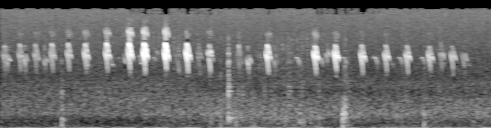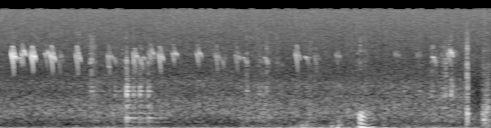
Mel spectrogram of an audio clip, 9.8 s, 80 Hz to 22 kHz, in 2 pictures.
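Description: Foraging type 5 birds call in a steady stream of short, high chirps and cheeps, loudest in a quick burst at the start, then continuing more softly over a low, constant rumble.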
